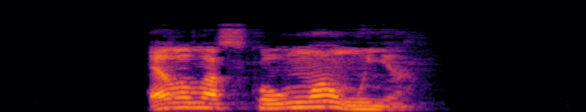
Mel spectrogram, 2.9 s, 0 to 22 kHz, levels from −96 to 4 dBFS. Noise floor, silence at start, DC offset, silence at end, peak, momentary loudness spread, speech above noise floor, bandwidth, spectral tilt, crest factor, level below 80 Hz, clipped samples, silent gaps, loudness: under -90 dBFS; 0.75 s; under 0.1%; 0.9 s; -6 dBFS; 8 LU; over 69 dB; 9.2 kHz; -6 dB/octave; 20 dB; -70 dBFS; under 0.1%; none; -22 LUFS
